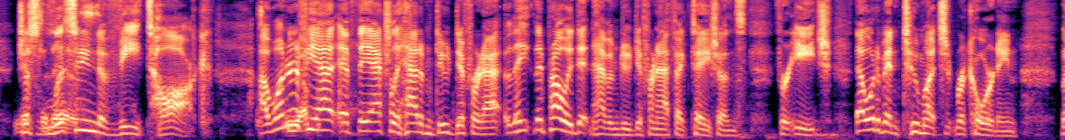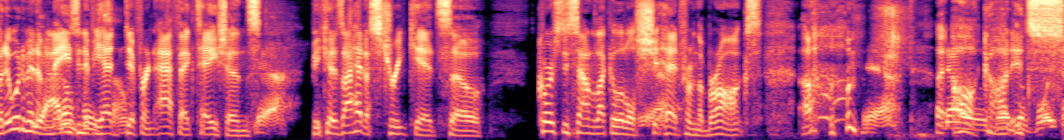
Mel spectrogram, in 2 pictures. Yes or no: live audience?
no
